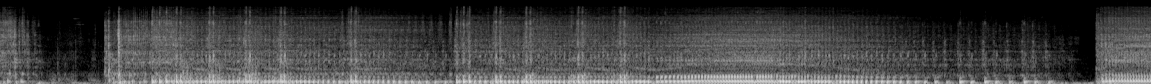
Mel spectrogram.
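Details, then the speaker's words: 2011 Honda CRF100 dirt bike, carburetor not yet tuned: engine runs only on repeated throttle blips, revs sagging and stumbling between, won't settle to steady idle; will not hold idle, carb tuning needed. "You're probably going to have to rev it a little bit to keep it alive."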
